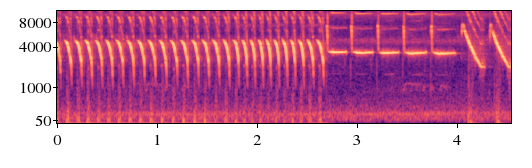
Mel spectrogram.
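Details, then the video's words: Canary song: a rapid trill of falling notes for nearly three seconds, then a series of ringing, bell-like tones and two quick descending sweeps; clear recording. "Masteran suara burung KENARI II audio jernih"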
